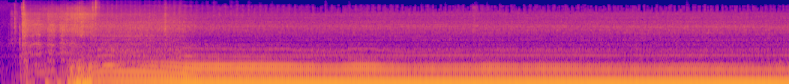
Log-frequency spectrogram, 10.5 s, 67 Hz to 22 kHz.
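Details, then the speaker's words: Volvo V50 T5 cold start after sitting about 18 hours, wind guard off, windows down, being checked for exhaust manifold squeal: cranks, catches and settles into a smooth, steady idle with no squeal at all. "guys heard that absolutely no squeal today"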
